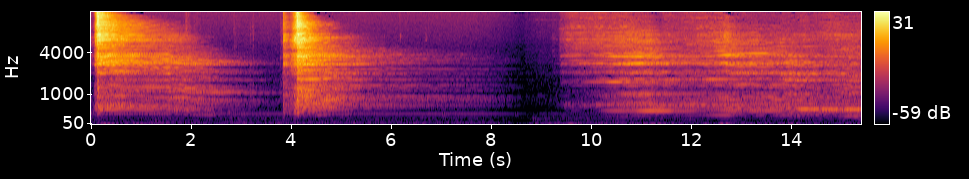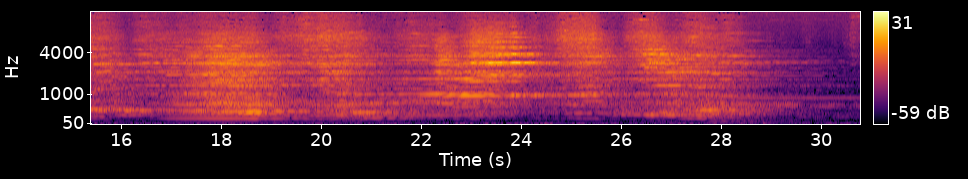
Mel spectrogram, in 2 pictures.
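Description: Cymbal on a stand struck twice, about four seconds apart, each hit ringing out and fading. After a short gap it is bowed along its edge for about twenty seconds while it is dipped into a tub of water. This gives a sustained sound of several tones that swell and fade and slide in pitch as more of the cymbal goes under water.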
